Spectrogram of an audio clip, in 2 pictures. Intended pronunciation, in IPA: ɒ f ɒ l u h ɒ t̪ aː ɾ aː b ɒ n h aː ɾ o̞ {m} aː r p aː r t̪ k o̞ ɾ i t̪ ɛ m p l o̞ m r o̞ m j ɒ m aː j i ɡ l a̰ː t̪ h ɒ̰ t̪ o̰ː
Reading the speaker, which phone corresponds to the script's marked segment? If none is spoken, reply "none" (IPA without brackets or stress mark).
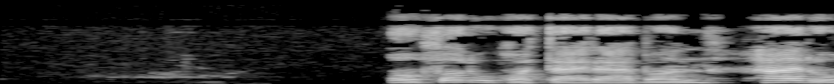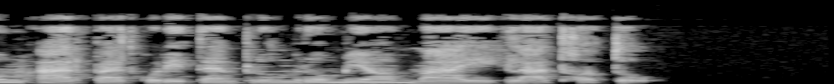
m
